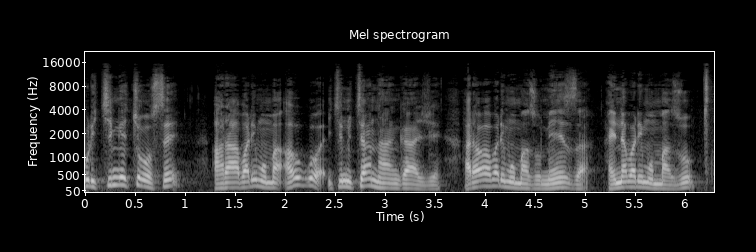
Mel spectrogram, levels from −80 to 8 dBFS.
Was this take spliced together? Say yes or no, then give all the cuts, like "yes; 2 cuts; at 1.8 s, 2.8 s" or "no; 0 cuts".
no; 0 cuts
